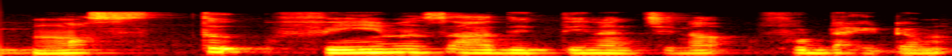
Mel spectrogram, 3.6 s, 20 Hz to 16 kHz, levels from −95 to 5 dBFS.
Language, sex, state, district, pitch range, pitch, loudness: Tulu, male, Karnataka, Dakshina Kannada, 150-170 Hz, 160 Hz, -21 LUFS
